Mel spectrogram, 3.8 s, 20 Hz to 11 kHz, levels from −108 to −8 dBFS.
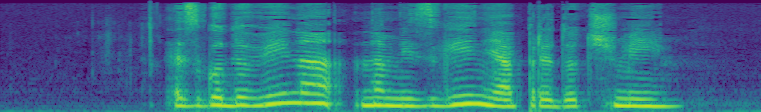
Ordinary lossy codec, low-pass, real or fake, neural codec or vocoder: AAC, 32 kbps; 9.9 kHz; fake; vocoder, 48 kHz, 128 mel bands, Vocos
